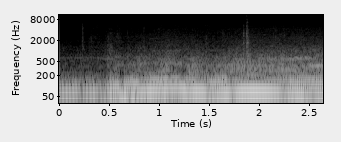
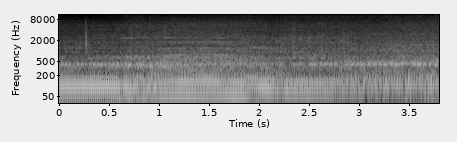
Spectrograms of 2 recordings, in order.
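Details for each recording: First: Mitsubishi Evo with ACT twin-disc clutch, revved to about 2000 rpm and clutch released slowly: engine held near two thousand revs then even pull-down as clutch takes up, no shudder or chatter; smooth clutch engagement. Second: Car fitted with a twin-disc clutch, pulling away in traffic: low engine drone with uneven shuddering rumble; clutch chatter on take-off typical of twin-disc clutches.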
